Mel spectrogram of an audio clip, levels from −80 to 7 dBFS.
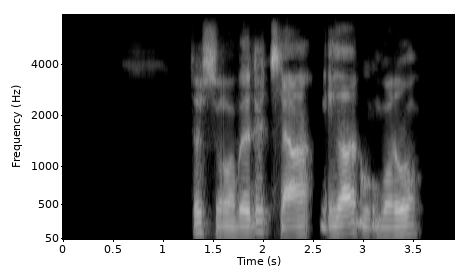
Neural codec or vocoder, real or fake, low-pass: codec, 16 kHz, 1 kbps, FreqCodec, larger model; fake; 7.2 kHz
